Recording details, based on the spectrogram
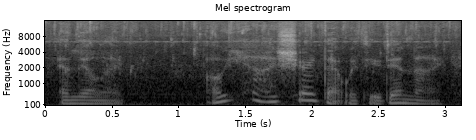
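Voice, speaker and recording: Soft-spoken, a woman talks with a very deep, low pitch. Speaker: faith vlogger. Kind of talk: devotional monologue. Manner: conversational.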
